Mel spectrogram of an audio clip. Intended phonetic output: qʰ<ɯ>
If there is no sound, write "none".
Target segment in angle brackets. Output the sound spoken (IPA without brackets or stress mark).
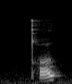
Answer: ʊ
